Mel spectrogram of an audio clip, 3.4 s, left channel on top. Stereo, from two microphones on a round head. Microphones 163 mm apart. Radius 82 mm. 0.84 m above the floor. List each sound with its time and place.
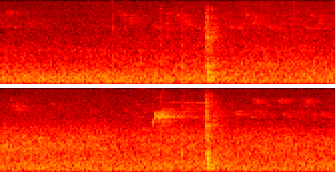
1.6 s a drawer: 35° right (ahead or behind), 1.2 m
